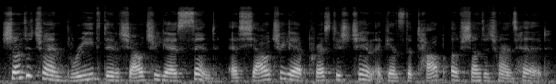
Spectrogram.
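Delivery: ordinary delivery, nothing marked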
